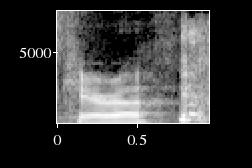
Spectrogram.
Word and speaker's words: Kra: Kra is Kara.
